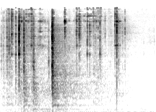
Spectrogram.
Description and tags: Clattering Keys
clatter, clattering, keys, metal, objects, rattle, rattling, rumble, shaked, shaking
